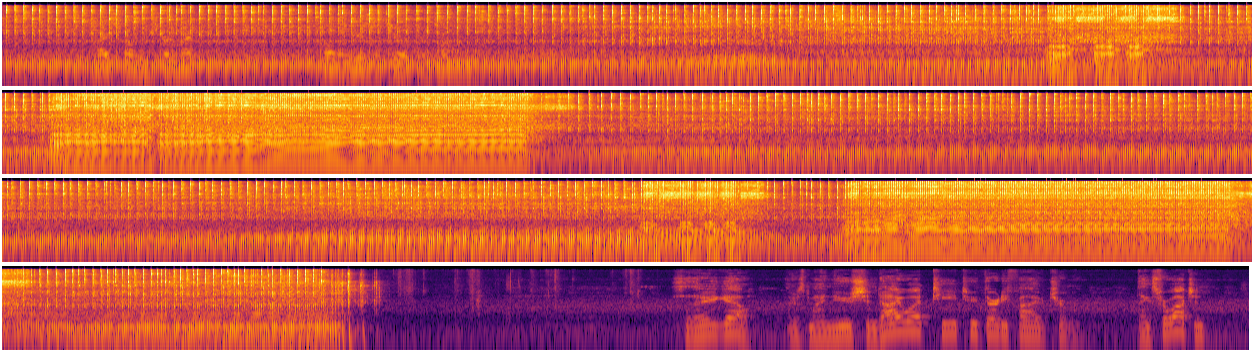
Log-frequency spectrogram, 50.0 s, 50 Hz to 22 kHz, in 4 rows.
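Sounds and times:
string trimmer engine revving: 0.0s - 41.4s.

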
